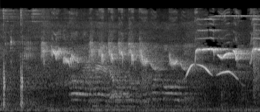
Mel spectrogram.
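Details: Caged Chinese hwamei delivering 'thắt cổ chai' song: a busy jumble of varied high whistles over soft lower warbles, then a clear rising-and-falling slurred note and sustained high whistles.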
